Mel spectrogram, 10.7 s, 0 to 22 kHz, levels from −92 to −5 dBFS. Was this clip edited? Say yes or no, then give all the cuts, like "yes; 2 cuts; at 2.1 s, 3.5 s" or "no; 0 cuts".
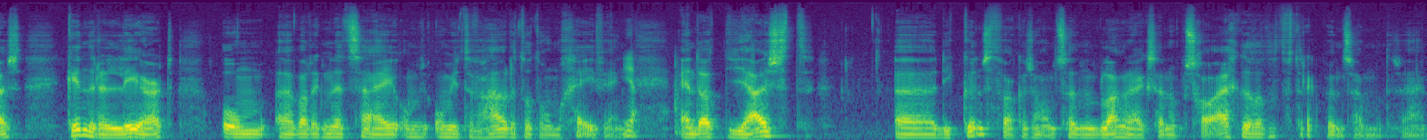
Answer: no; 0 cuts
